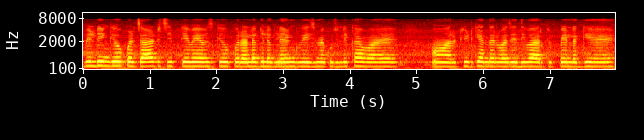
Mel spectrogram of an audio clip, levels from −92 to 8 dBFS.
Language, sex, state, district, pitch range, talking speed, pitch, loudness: Hindi, female, Rajasthan, Bikaner, 230-240 Hz, 175 wpm, 230 Hz, -15 LUFS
